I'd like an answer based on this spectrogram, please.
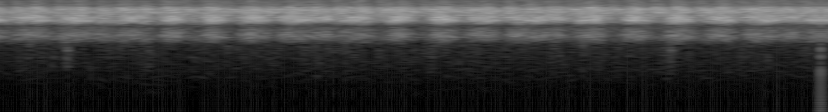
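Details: Shrill cicada buzzing, unbroken and intense, with a slower gentle swell in loudness roughly once a second.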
